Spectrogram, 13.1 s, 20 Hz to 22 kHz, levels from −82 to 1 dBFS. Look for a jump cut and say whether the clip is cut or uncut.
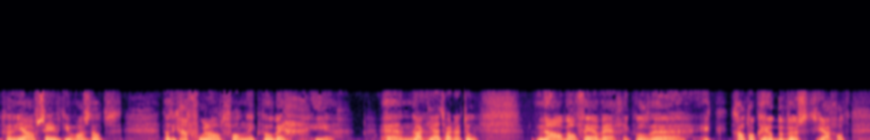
uncut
